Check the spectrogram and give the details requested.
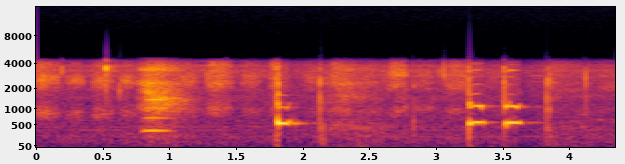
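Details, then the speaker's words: Infant about 6 weeks old in pajamas, hiccups again: three sharp, short catching sounds with a brief voiced squeak in a quiet room, soft baby noises between; hiccups. "hey what you doing got the hiccups again look at you and your cute little jammies"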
